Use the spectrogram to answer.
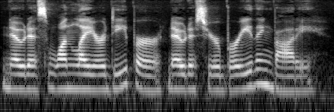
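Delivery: soft meditation voice with long pauses; guided meditation. Acted. Yoga teacher grounding listeners through their senses, guided meditation. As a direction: guide them gently inward, leaving space between phrases.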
